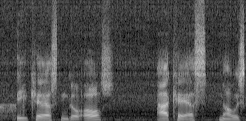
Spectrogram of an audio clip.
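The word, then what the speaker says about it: EICAS: windshare heat 105 just while I grab the paperwork pushes back real ecast and go else I cast it ecast but it's pronounced ICAST uh APU master can go off and standby power can go off.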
